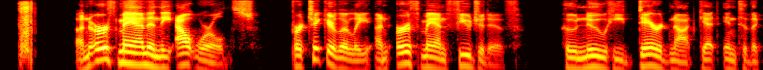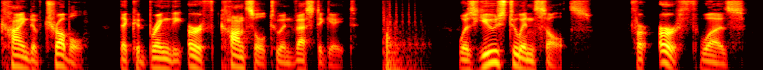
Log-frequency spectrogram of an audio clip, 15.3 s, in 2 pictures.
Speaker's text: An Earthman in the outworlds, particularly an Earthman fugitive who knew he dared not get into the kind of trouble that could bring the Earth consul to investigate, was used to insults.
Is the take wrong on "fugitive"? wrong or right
right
